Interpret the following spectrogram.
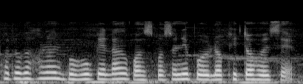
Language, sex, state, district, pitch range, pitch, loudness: Assamese, female, Assam, Sonitpur, 220-255 Hz, 235 Hz, -14 LUFS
